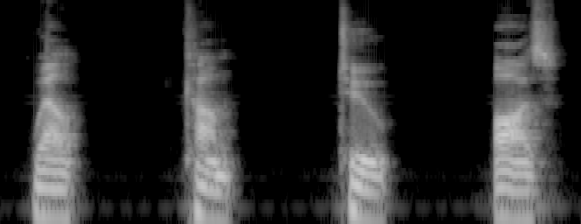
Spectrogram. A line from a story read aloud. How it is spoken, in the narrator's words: said the copper man in a monotonous tone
